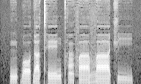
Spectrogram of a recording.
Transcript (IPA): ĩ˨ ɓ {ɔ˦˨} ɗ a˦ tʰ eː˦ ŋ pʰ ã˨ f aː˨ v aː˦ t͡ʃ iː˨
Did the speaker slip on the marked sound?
no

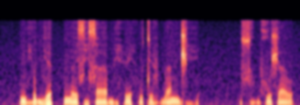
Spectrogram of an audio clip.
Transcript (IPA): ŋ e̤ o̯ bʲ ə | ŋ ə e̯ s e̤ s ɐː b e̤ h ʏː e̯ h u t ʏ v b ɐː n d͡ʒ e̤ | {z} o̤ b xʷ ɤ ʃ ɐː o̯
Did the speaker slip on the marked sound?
yes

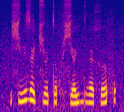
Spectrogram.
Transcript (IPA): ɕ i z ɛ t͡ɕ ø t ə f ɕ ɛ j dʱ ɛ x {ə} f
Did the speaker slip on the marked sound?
no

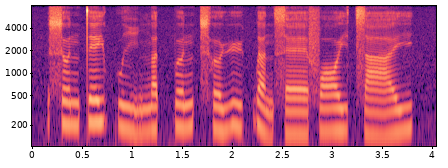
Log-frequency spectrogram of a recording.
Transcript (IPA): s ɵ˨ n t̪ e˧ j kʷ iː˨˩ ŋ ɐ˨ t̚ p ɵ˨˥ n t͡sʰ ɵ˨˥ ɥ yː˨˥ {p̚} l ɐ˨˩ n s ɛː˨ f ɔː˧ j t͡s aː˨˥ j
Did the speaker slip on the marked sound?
yes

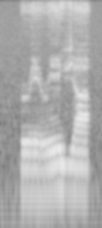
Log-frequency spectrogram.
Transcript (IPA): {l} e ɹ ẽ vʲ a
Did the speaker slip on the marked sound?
yes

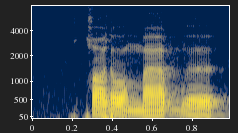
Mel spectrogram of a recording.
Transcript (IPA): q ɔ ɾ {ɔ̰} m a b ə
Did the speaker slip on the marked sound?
yes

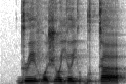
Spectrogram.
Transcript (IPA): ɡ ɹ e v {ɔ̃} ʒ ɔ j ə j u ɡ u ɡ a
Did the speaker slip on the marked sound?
yes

